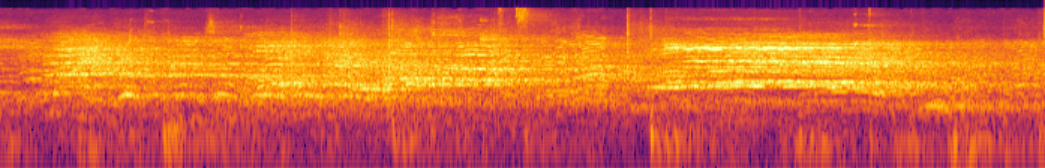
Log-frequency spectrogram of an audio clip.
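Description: Young women shout and call to each other in a large echoing hall.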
